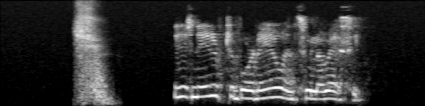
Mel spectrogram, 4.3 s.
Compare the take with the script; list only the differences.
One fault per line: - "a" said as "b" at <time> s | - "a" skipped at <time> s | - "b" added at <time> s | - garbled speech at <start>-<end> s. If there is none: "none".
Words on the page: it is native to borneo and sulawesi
none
